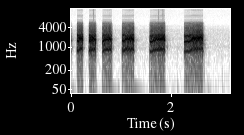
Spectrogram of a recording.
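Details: Wild red junglefowl hen calling as a trapping lure: six loud, nasal clucks. The first ones are brief and quick, and later notes stretch longer with wider gaps.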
